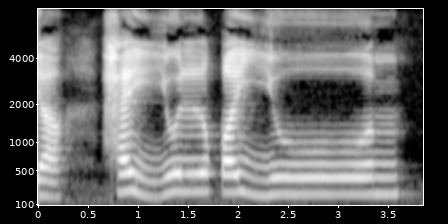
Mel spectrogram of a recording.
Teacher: یا درمیانے زبان کے حصے سے نکلتا ہے وسط اللسان سے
